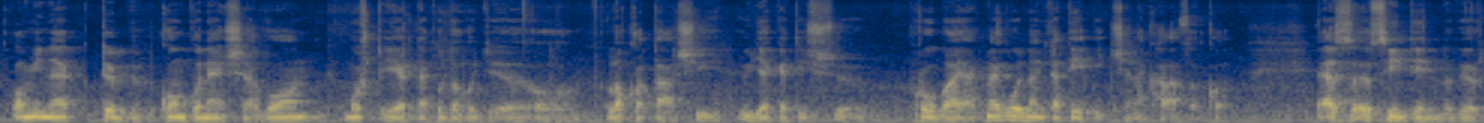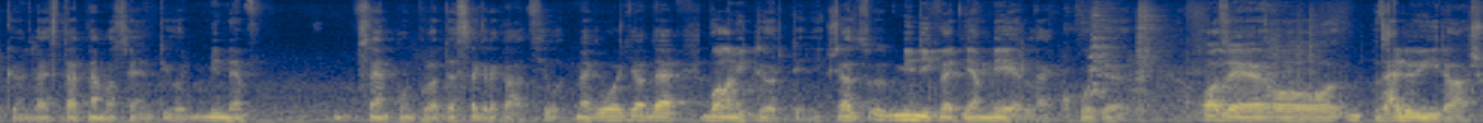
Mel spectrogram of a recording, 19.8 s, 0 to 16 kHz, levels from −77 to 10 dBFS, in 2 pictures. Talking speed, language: 130 wpm, Hungarian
